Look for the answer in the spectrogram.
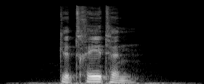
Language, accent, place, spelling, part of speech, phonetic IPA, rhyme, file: German, Germany, Berlin, getreten, verb, [ɡəˈtʁeːtn̩], -eːtn̩, De-getreten.ogg
- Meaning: past participle of treten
